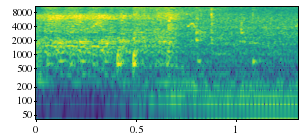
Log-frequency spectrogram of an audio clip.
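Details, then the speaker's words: Toyota Avanza first start after engine overhaul, transmission in neutral: brief crank, then it catches cleanly into a smooth, even hum; rpm starts near 1500 and drops toward 800 idle. Normal engine start. "guys Hai langsung toh nah dan itu pm-nya mulut perlahan mulai turun turun turun turun ya jadi pertamanya lah itu di 1500"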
